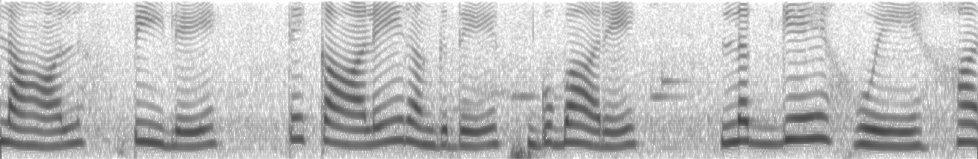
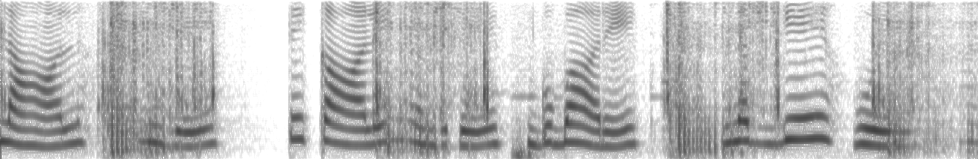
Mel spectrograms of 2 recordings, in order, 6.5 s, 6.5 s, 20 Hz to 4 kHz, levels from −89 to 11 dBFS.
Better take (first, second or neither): first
